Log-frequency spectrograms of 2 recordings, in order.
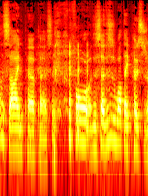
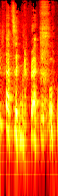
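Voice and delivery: laughing; 7 semitones higher than usual. Real, not acted. Incredulous at cafe rule.

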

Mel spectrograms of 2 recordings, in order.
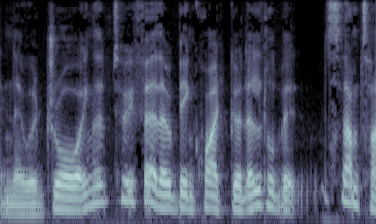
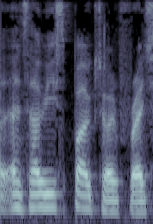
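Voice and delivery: ordinary delivery

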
